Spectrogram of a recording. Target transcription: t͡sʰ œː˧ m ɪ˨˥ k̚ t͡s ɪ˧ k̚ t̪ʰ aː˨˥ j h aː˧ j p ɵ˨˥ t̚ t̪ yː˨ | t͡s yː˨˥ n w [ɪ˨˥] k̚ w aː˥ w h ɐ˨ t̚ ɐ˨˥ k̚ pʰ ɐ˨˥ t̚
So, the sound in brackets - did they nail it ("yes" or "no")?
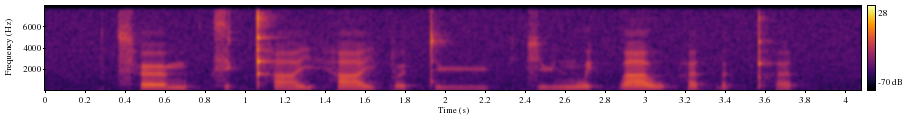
yes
